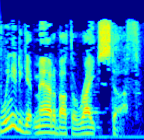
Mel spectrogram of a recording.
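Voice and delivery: ordinary talk

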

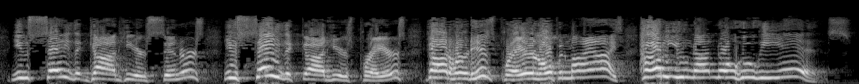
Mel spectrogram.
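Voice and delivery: loud, high, rising defiant voice; defiant outburst. Acted. Blind man defiantly answers the leaders.

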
